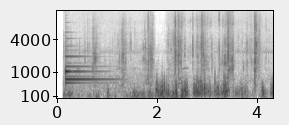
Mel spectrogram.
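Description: A bright chime rings out at the very start and fades over about a second, then footsteps crunch on loose gravel at a walking pace.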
